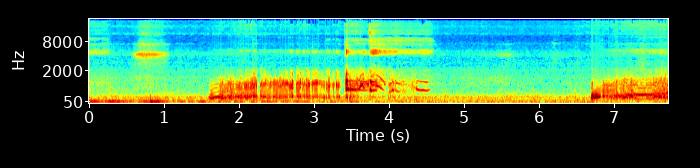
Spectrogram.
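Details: Low rasping breath noises over a steady low hum with a few brief whimper-like sounds: a dog snoring while asleep.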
